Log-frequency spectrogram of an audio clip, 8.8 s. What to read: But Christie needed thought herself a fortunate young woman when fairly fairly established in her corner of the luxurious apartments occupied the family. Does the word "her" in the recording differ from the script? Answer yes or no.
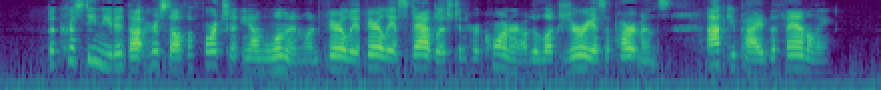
no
